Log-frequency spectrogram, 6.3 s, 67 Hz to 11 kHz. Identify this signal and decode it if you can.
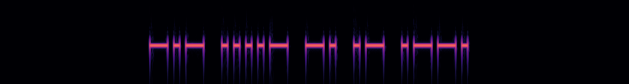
Morse code, heard as a keyed tone, about 20 wpm, 700 Hz. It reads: K4NAP
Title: Speed Racing - USA 1x3 Call Signs 17wpm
